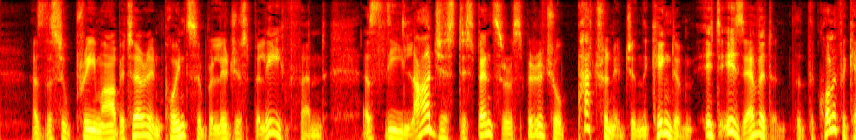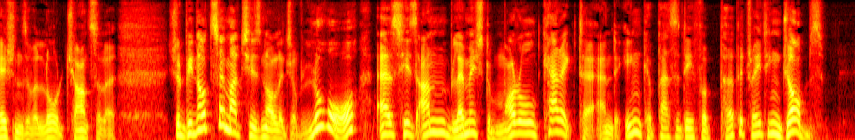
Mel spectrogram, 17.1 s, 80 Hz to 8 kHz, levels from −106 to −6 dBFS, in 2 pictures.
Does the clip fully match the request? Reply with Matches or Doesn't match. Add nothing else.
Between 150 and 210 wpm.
Matches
